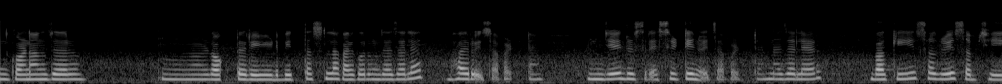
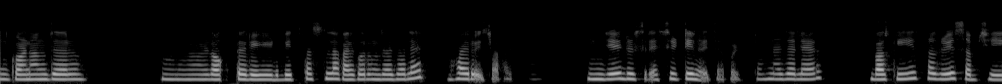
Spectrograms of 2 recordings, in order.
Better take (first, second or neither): first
